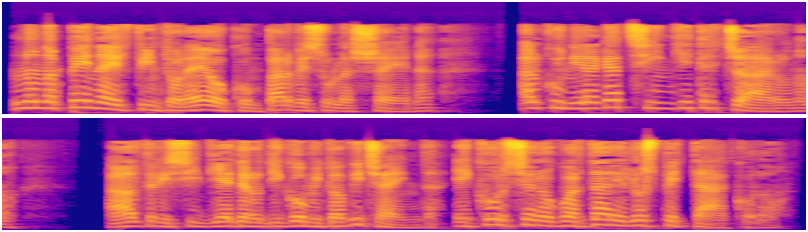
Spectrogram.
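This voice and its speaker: Lively male audiobook narrator. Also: a little high, quick pace, breathy edge, no room sound. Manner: expressive storytelling. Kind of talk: scripted narration.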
